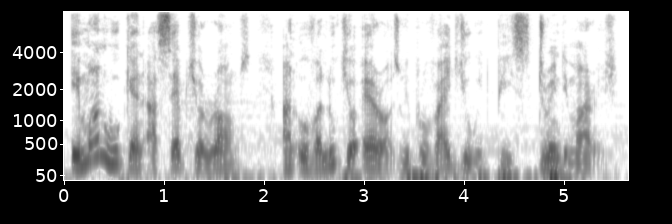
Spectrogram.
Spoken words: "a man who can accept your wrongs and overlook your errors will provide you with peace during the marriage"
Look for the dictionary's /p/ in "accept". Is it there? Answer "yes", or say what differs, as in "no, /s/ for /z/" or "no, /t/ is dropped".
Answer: yes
